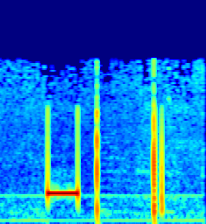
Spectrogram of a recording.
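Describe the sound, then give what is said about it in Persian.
A phone busy tone after a call disconnects sounds as one short, steady mid-pitched beep, followed by three brief clicks on the line over a faint hum. “تماس شون فکر میکنم قطع شد.”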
